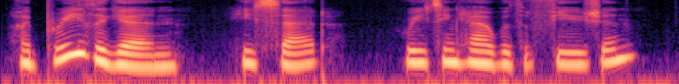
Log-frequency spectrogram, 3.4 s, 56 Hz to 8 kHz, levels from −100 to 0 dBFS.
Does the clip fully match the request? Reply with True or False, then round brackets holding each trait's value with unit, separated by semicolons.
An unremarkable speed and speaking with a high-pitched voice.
True (160 wpm; 200 Hz)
